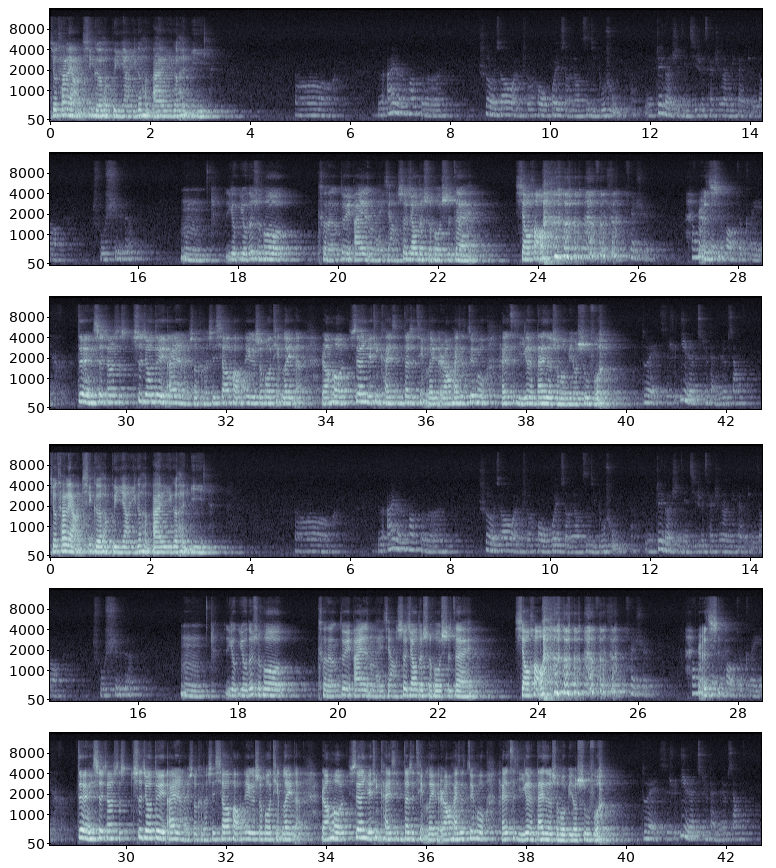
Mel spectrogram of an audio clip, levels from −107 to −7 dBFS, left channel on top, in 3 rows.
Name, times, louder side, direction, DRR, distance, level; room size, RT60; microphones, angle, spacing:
voice 1, 0.0-3.1 16.9-17.3 17.8-18.9 19.6-22.7 23.6-25.6 27.0-27.6 29.0-39.6, right 3 dB, 75° right, 7 dB, 0.7 m, -29 dB
voice 2, 4.9-5.7 6.6-7.9 8.6-14.4 15.1-15.9 24.9-26.3 27.1-28.8 40.3-42.4, equal, 10° right, 1 dB, 1.2 m, -46 dB
10.0 x 7.3 x 4.5 m, 1.5 s
head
